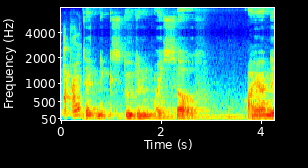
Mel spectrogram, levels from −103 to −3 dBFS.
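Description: From 0.42 s, stereo read as mono: interleaved samples play sequentially, giving half-speed speech an octave low, plus a faint mirrored upper band on the spectrogram.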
